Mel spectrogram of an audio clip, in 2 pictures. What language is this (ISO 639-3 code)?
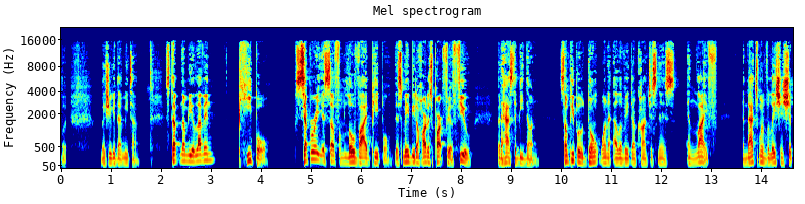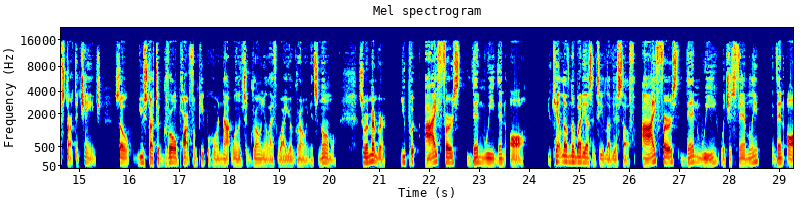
eng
